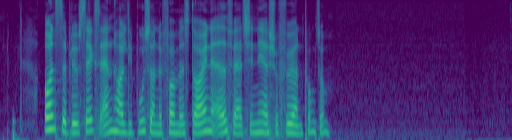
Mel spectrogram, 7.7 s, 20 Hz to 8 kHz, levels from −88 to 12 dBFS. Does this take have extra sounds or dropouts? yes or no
no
